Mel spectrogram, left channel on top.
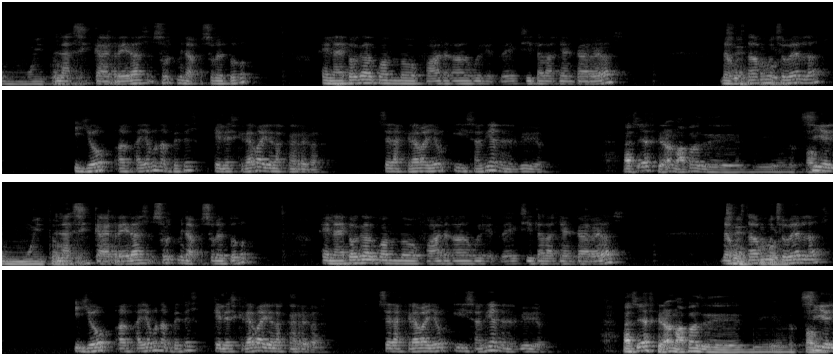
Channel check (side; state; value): left; quieter; 3.1 dB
